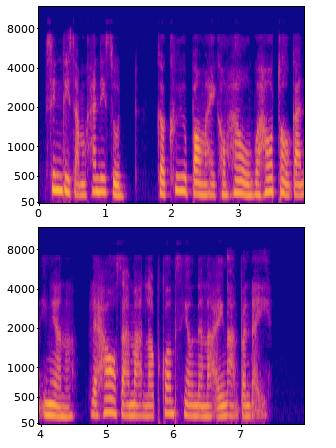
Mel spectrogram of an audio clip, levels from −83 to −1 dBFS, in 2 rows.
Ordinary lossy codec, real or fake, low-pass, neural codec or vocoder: Opus, 24 kbps; fake; 7.2 kHz; codec, 16 kHz, 0.5 kbps, X-Codec, WavLM features, trained on Multilingual LibriSpeech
